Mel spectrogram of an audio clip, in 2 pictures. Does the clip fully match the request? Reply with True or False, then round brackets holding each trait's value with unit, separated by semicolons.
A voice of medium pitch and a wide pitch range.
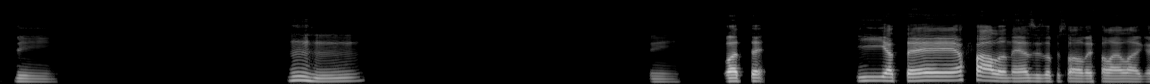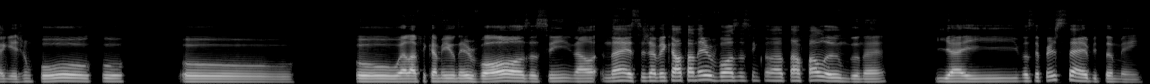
False (145 Hz; 3.8 semitones)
